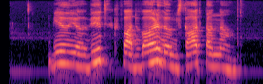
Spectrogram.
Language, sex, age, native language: Icelandic, female, 30-39, English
